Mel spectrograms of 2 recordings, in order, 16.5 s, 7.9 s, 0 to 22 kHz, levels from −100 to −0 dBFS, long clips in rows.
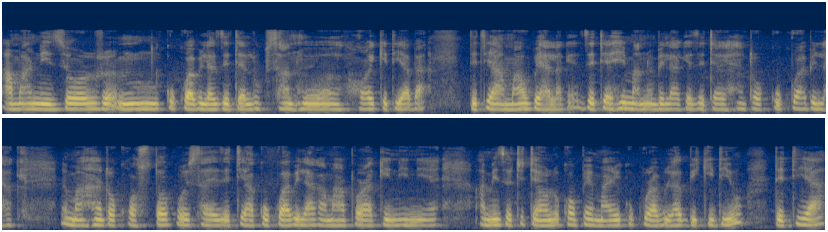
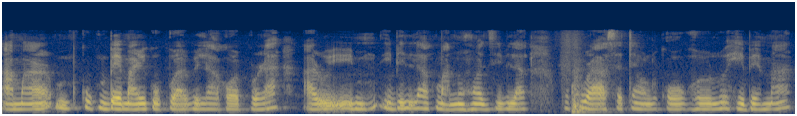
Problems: none marked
